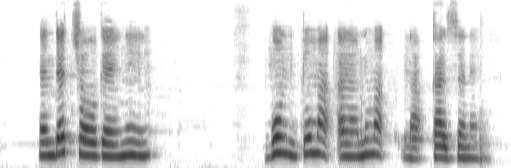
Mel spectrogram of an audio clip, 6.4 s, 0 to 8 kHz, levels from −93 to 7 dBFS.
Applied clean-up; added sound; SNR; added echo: neural mask model DeepFilterNet 3.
